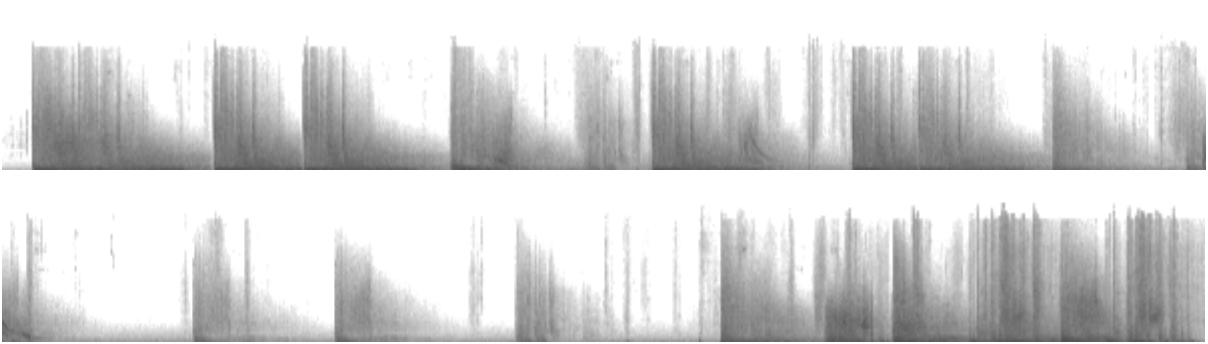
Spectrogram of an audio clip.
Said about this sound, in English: these gunfights in here are probably a lot more realistic than later gunfights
